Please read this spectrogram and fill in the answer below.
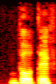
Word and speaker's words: Bota: Well, one of the questions was how does your creativity go into bote? Is it bote farms? Is that how you Bota. pronounce it?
